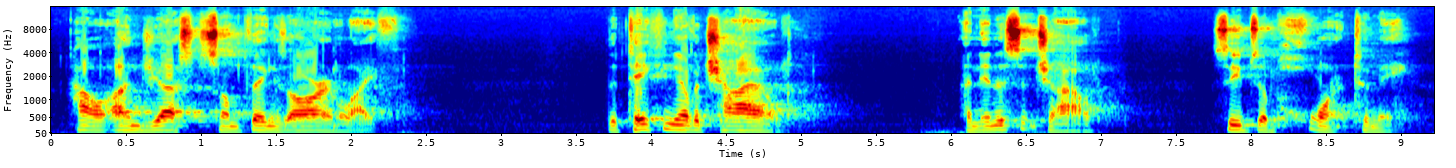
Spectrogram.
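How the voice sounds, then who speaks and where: Audible room echo surrounds a man's voice. He speaks at medium pitch with monotone, flat intonation. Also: long, frequent pauses. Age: 60s. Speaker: pastor. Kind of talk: sermon.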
